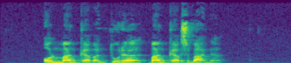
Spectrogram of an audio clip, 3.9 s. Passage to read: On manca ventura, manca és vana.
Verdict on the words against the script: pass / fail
pass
